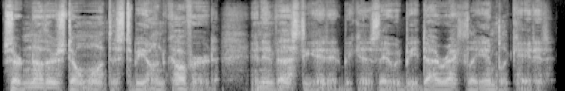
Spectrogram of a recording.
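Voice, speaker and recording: A man voicing a stern retired general who runs a covert office, speaking in a commanding, deliberate way as audiobook dialogue. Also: a bass voice, flat delivery, husky, no echo, clean studio sound, exaggerated voice. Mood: grave, businesslike.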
